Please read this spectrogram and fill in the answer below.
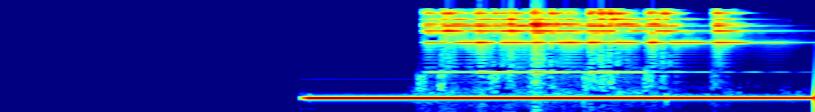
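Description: After about a second and a half of silence, a loud, steady pure electronic tone starts suddenly and holds, slowly fading, with a brief flurry of high, tinkling chimes over it for about a second and a half: an edited-in transition sound effect.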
